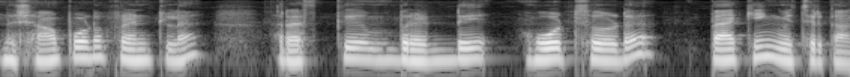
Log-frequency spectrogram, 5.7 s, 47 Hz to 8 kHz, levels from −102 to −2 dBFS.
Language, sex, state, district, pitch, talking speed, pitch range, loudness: Tamil, male, Tamil Nadu, Namakkal, 155 Hz, 75 wpm, 145-165 Hz, -18 LUFS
